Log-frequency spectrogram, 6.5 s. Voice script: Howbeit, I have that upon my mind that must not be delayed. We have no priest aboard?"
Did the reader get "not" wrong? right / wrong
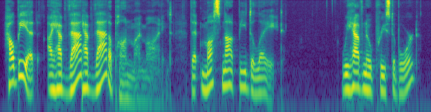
right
